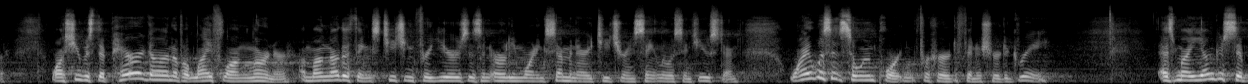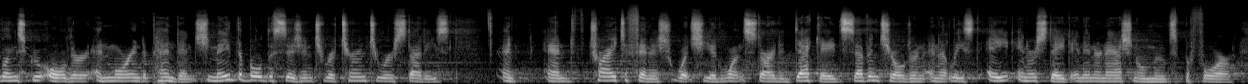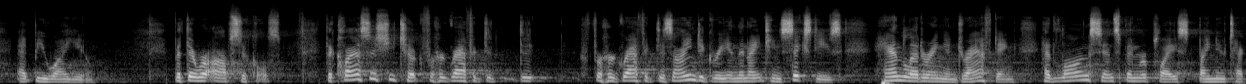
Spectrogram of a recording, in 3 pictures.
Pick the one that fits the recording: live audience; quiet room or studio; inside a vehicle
live audience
